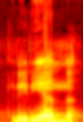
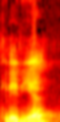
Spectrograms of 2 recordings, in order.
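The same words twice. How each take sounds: First: Canadienne falling onto its N; N hit hard. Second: Canadien rising on an open vowel; silent N exaggerated. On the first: Teacher lets students hear the difference, N stressed in canadienne. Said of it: "If I really hit that N". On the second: Teacher lets students hear the difference, no N in canadien. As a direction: leave the N off canadien. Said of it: "I'm gonna exaggerate it for you". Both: Shown as a demonstration.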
